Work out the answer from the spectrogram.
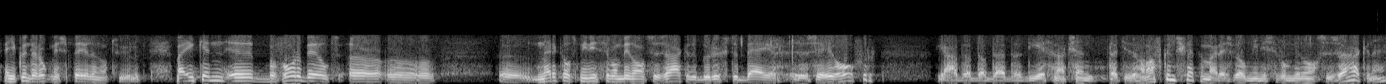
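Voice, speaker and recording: Older Belgian guest, Belgian Dutch accent, halting delivery full of "eh"; tinny phone-line sound. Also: male voice, mid-range voice, expressive, vocal fry, breathy edge. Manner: hesitant, many fillers and repeated words. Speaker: guest commentator. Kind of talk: radio interview by phone.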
